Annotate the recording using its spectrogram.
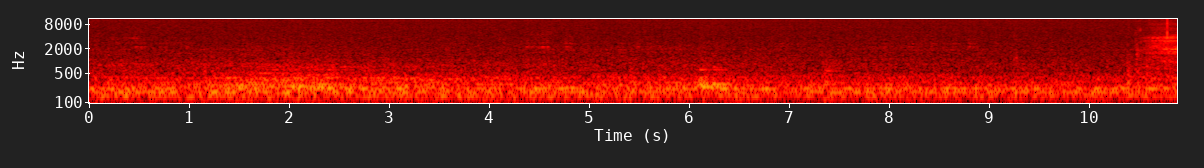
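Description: Steady low background rumble with a faint hiss, unchanging throughout.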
